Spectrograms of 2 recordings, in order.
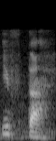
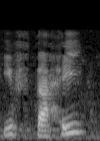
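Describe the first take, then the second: First: The word ends with a bare consonant. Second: The word ends with a short i vowel. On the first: It is said on its own. "if I want to pronounce it ordinarily, ... With sukun" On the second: It is joined to the following word. "I give this one kesro"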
